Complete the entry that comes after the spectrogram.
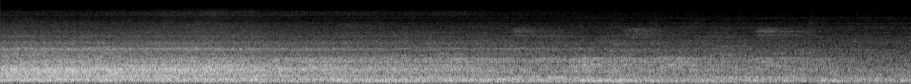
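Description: JR West 683 series Thunderbird electric train pulling out of the platform, its running noise on the rails fading steadily as it moves away, with a few faint high squeaks in the second half.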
